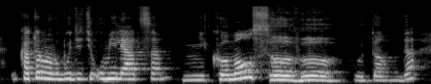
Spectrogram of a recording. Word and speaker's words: comment ça va: Ко, обязательно о. Русскоязычные люди вместо о произносят все, что угодно, но не о. Здесь это очень важно. Следующий звук после ко, а носовое. Коман. Это а. Коман. Четкое о, четкое а.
